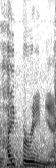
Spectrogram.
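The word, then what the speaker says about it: caipirinha: hyperemia because that's what one drink somewheres in hyperemia that's how you pronounce it books because you know we are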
